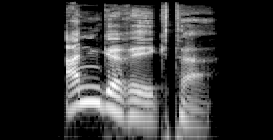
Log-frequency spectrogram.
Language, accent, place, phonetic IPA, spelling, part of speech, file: German, Germany, Berlin, [ˈanɡəˌʁeːktɐ], angeregter, adjective, De-angeregter.ogg
- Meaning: 1. comparative degree of angeregt 2. inflection of angeregt: strong/mixed nominative masculine singular 3. inflection of angeregt: strong genitive/dative feminine singular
